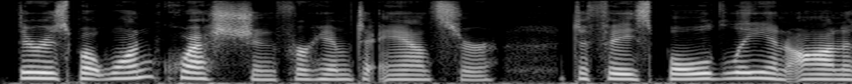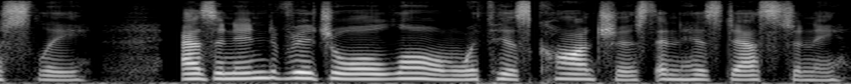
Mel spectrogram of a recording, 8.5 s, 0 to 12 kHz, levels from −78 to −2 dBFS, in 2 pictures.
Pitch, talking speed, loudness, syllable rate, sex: 200 Hz, 170 wpm, -19 LUFS, 5.3 syllables/s, female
